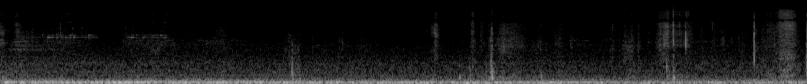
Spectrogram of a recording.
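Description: Steady low rumble of an idling engine, with a few faint ticks and rustles from hands adjusting hook-and-loop straps on a folded fire hose bundle.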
